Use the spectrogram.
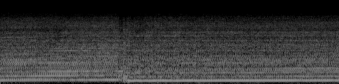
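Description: Formula 4 race cars scream past at Sydney Motorsport Park, a steady high engine whine with a quick pitch drop as one car passes, heard from a distance.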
